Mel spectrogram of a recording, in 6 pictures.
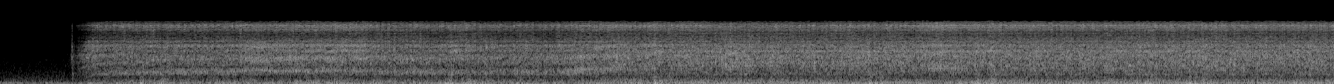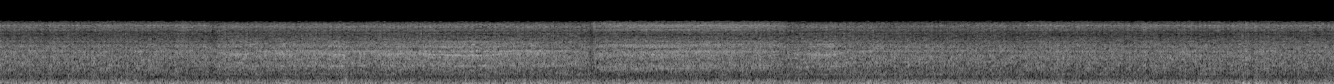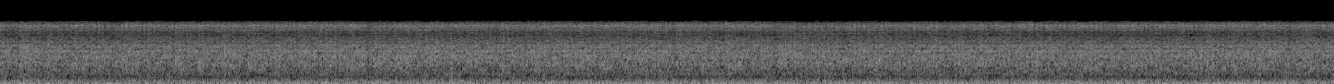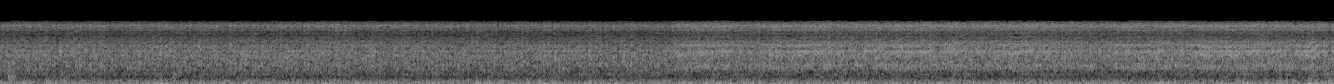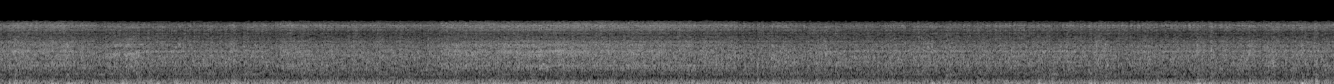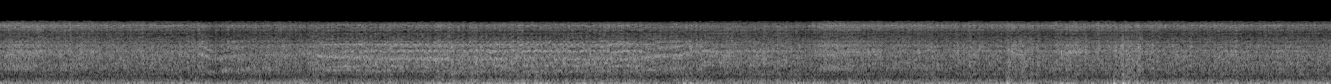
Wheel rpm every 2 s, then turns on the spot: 50, 160, 160, 210, 230, 230, 230, 230, 220, 220, 220, 230, 230, 240, 230, 230, 230, 230, 230, 230, 230, 230, 240, 230, 220, 230, 230, 230, 230, 230, 230, 230, 230, 230, 220, 200, 200, 230, 230, 230.
none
